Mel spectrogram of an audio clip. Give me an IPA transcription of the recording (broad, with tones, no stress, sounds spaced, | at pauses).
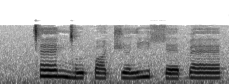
ǀ æ˦ ŋ͡ǀ ʊ˨ ɓ ɑ˨ t͡ʃ ə˨ l i˦ ɬ ɛ˨ ɓ æ˦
